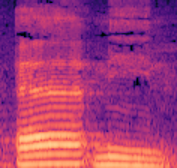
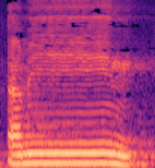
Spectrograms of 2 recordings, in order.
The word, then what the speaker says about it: آمين: القسمان الذين ينطقونها خطأ: القسم الأول يقطعها قطعا فيقول الإمام غير المغضوب عليهم ولا الضالين، مصلين، فيقول أمين أمين، يقطعها أمين. هذا اسم رجل اسمه أمين، عمك الحج أمين، هذا خطأ. وآخر يزيد في مدها على حرف المد فيقول غير المغضوب عليهم ولا الضالين، فيقول آمين.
